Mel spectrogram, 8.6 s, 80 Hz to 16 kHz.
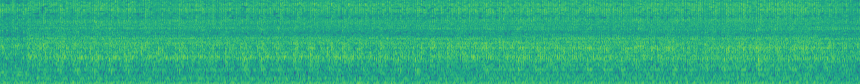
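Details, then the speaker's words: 1996 6.5L Detroit diesel after new reverse-flow water pump and harmonic balancer, run briefly without fan to check for leaks: steady even idle clatter, no knocks, misses or squeals; sounds good. "Does she sound good or does she sound good? Man, she sounds good."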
